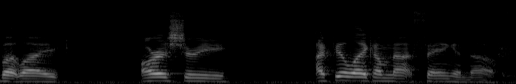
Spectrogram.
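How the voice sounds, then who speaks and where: An American accent colors this voice. It belongs to a man. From South Carolina, Myrtle Beach. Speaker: music producer and DJ. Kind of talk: podcast interview. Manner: casual, halting with many fillers.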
